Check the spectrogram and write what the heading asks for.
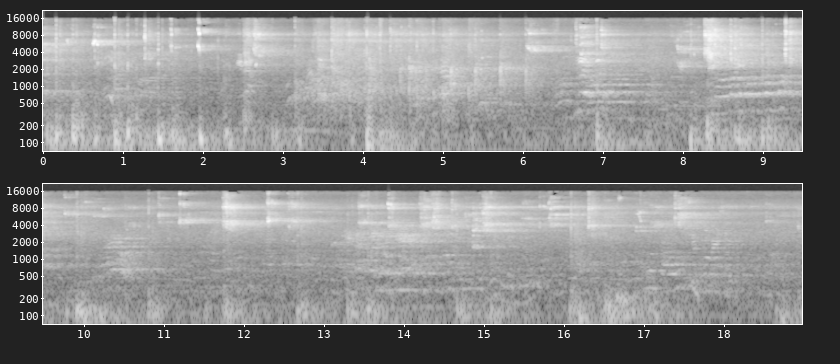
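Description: A basketball dribbled on a hardwood gym floor, with a quick run of thuds in the first two seconds and scattered bounces after, echoing in a large hall. Players' voices call out over it.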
